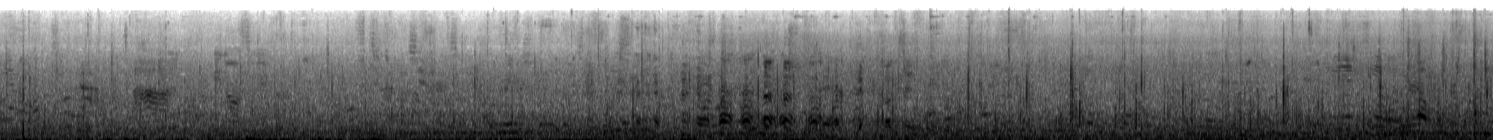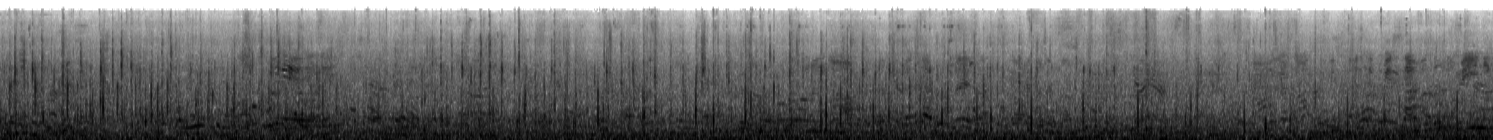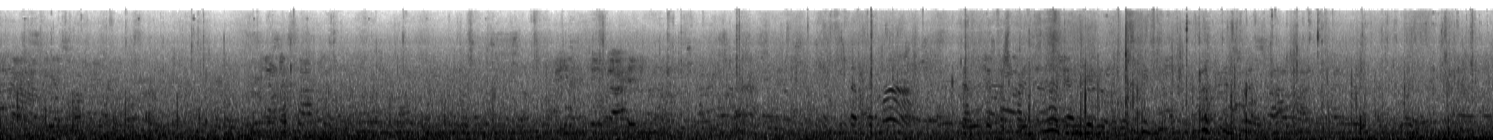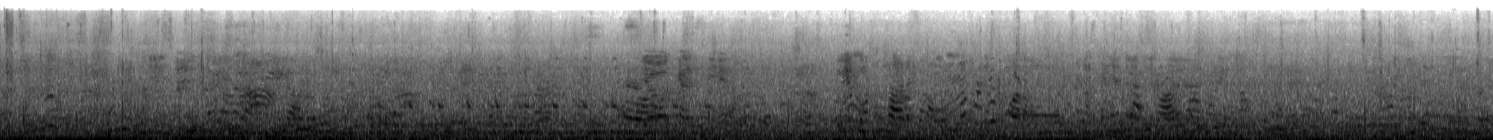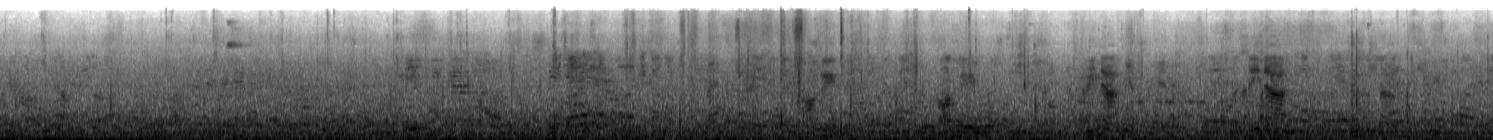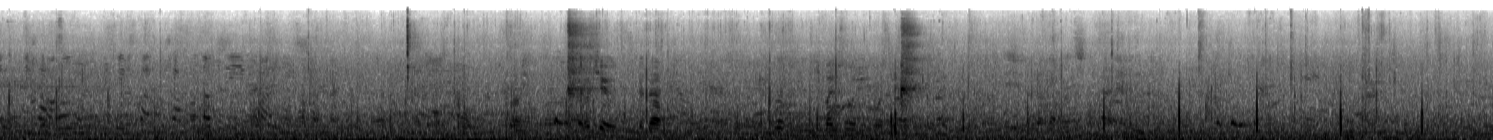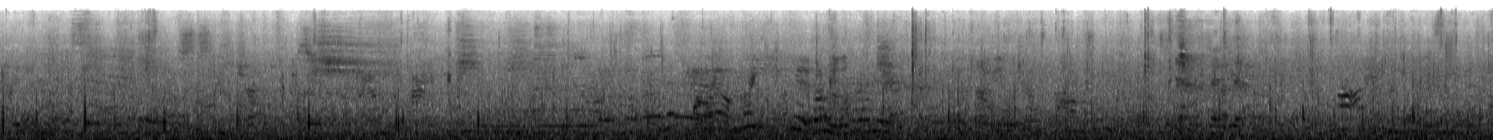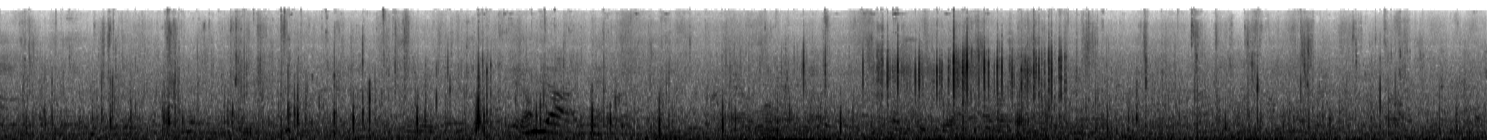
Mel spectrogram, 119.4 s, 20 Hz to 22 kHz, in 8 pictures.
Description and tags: STE-038 vatican walkway
Standing outside of St. Peter's Basilica near the exit, waiting for someone. Many people pass by including a lady with a rolling suitcase.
